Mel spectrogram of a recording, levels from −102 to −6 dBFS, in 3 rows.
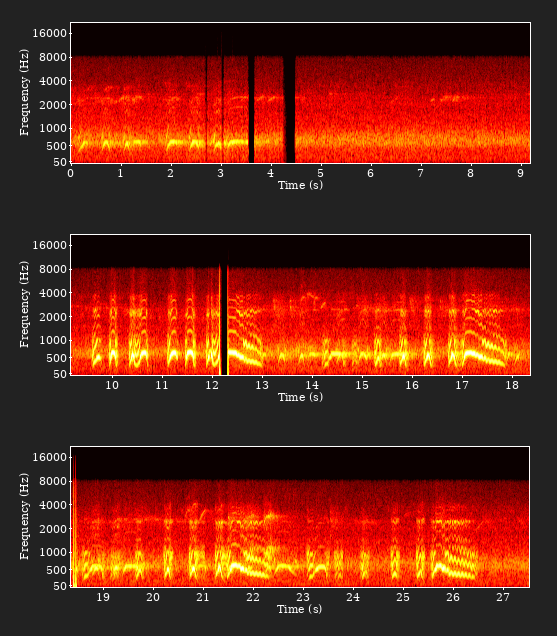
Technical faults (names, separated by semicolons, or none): repeated stalls (stutter); call audio freeze; jitter buffer slow-down; jitter buffer speed-up; invalid numbers at full scale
